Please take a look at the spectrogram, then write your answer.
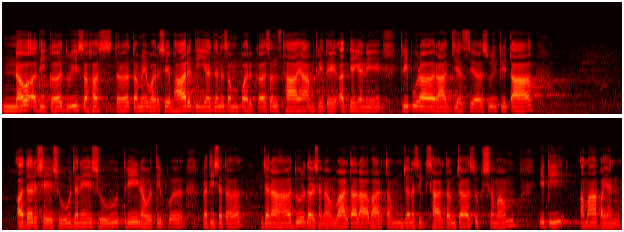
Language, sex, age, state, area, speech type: Sanskrit, male, 18-30, Chhattisgarh, urban, read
